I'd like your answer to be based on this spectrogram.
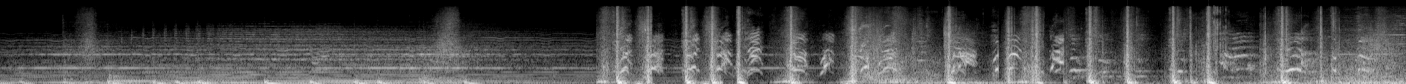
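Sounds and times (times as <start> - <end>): fighters grunting and crying out: 6.0 - 14.0.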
